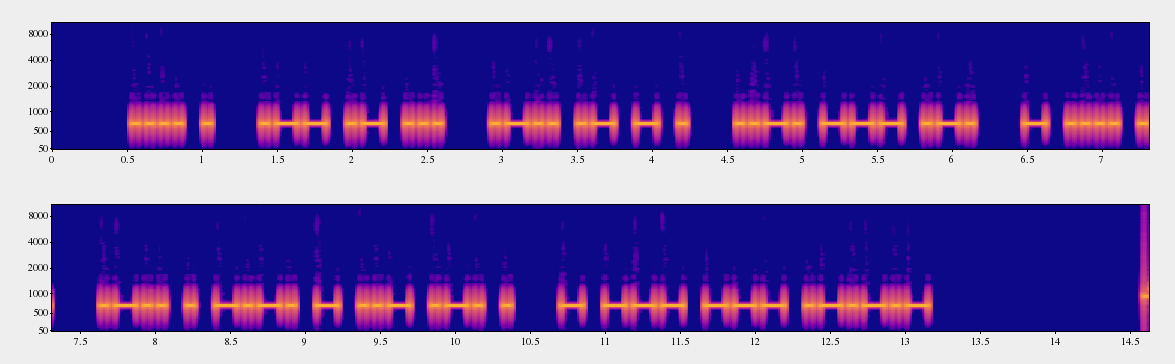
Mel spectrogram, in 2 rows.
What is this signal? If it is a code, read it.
Morse code, heard as a keyed tone, about 25 wpm, 700 Hz. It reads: HE WAS LATE FOR THE LECTURE TOO.
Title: Sentences from Top 1600 Words 25wpm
